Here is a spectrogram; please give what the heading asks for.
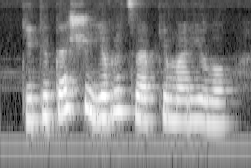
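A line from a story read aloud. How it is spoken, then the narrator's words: Anguished exclamation. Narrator (Ukrainian): страдницьке вигукнула Ен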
